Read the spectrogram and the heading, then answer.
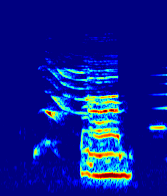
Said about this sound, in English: Well, we can hear you meow.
